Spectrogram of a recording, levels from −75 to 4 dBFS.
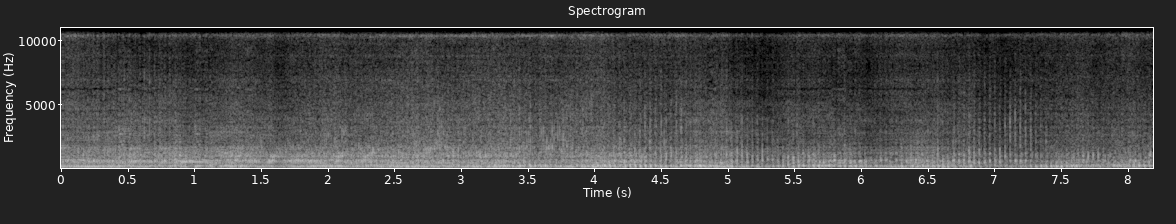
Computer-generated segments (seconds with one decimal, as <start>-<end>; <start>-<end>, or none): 0.0-1.7; 4.7-6.7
